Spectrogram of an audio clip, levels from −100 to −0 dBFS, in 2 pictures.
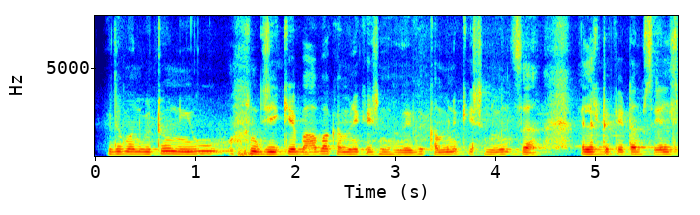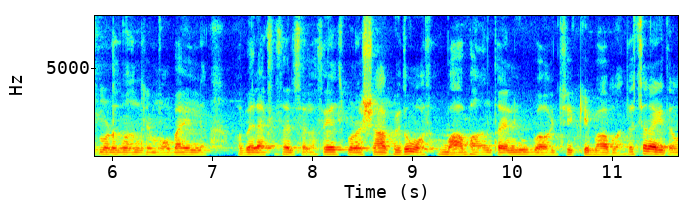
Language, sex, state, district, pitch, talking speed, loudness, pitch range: Kannada, male, Karnataka, Gulbarga, 130 Hz, 155 wpm, -19 LUFS, 120-135 Hz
